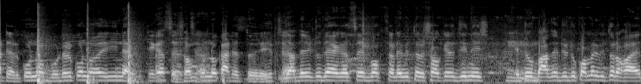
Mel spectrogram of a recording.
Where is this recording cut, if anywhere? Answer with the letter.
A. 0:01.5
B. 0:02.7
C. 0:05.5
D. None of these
B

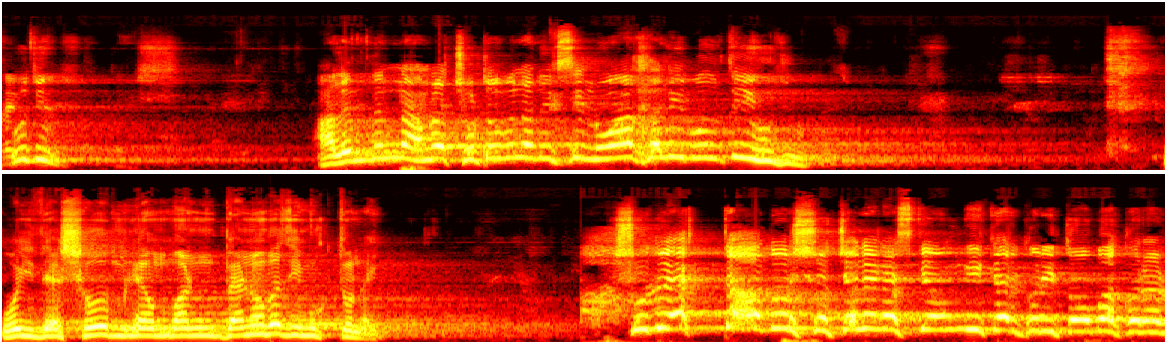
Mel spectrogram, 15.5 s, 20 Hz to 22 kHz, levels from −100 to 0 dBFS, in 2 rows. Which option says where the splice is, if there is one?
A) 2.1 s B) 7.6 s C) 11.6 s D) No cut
C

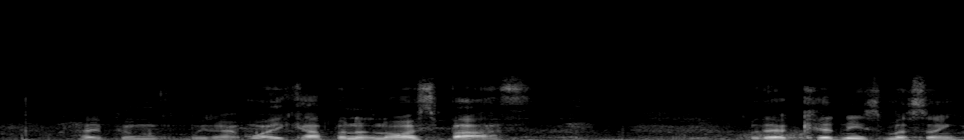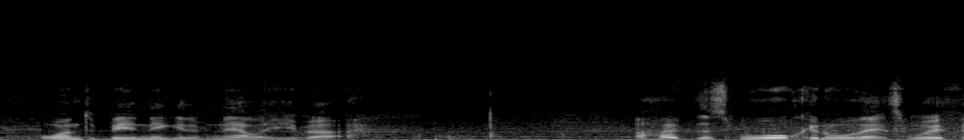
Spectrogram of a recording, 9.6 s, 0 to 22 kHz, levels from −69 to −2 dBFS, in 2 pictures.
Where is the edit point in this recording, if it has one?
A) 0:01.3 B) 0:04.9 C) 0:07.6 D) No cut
B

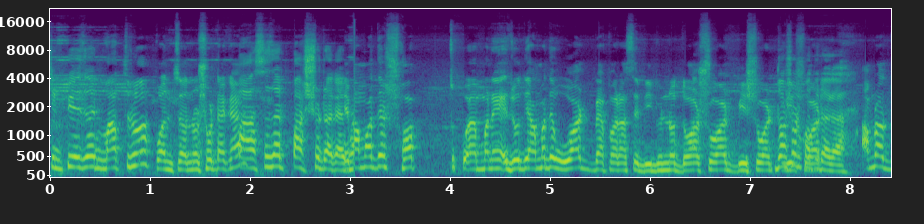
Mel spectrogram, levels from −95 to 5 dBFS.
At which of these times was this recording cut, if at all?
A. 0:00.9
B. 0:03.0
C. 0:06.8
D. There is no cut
B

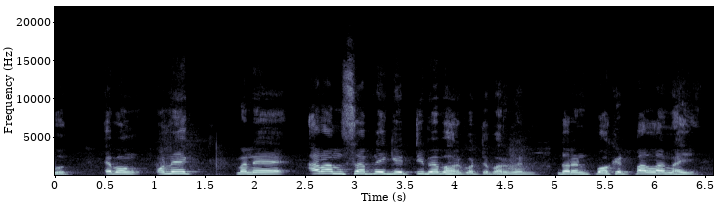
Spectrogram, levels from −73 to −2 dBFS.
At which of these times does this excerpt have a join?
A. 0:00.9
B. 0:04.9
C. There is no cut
B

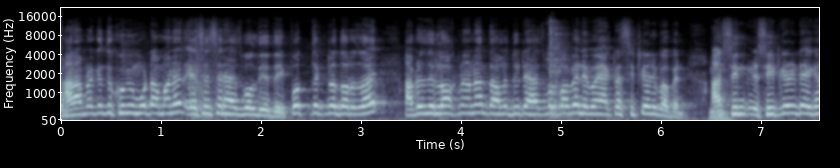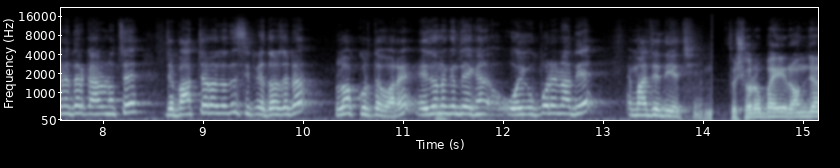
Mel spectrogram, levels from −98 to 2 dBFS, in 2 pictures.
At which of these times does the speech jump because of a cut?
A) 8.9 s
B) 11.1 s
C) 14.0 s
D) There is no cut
C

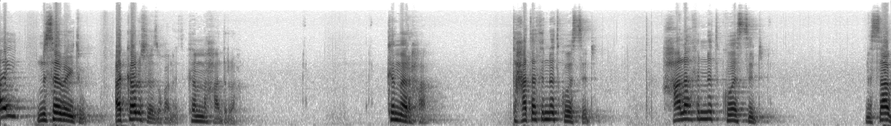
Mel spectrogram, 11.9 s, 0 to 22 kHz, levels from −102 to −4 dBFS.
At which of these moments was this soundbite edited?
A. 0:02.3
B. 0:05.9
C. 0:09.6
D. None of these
A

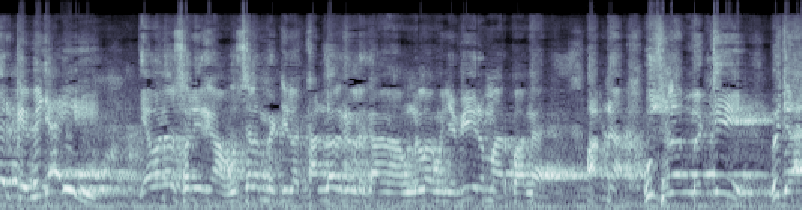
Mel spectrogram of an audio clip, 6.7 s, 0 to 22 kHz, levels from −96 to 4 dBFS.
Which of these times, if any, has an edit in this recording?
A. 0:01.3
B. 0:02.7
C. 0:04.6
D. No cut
D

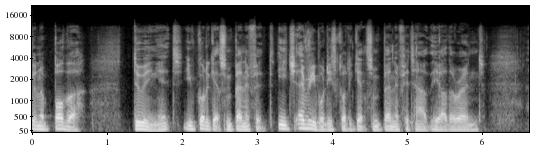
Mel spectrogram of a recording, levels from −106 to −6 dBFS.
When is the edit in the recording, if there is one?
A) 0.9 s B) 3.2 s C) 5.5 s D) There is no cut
D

